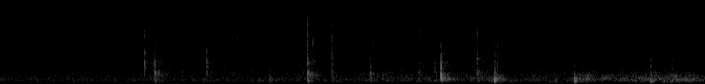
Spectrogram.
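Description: Faint, irregular taps and clicks over a quiet hiss, starting about a second in and coming more often toward the end.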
